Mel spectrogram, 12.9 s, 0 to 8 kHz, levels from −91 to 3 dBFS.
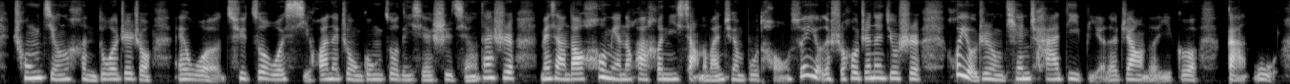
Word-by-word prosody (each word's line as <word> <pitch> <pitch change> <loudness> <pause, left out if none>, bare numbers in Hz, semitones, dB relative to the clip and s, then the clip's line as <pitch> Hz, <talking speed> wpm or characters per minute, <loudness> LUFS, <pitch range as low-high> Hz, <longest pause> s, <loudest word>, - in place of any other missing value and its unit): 憧 220 0 +3
憬 180 -5 -1
很 180 -5 -5
多 185 0 -1
这 200 +1 0
种， 155 -5 -1 0.2
哎， 175 - -2
我 165 +4 -2
去 205 -3 +1
做 210 +3 +3
我 170 0 -1
喜 185 - +5
欢 175 +2 +1
的 185 - +1
这 - - -8
种 165 -5 -3
工 175 +2 -4
作 180 -1 -4
的 155 - -7
一 - - -6
些 150 -2 -4
事 165 +1 -1
情， 140 -1 -1
但 235 0 +3
是 220 -3 +2 0.2
没 195 0 +2
想 185 -3 +3
到 185 0 +7
后 265 0 +2
面 180 -4 +1
的 175 - 0
话 180 -1 +2
和 185 - -2
你 180 0 0
想 185 - +3
的 - - -2
完 145 +4 0
全 170 -4 -3
不 165 +1 -8
同， 195 - -7
所 305 +11 0
以 - - +1
有 265 - +3
的 185 - -1
时 180 - -3
候 210 +3 0
真 215 +2 +1
的 220 -1 +3
就 210 0 -1
是， 190 -2 +1 0.3
会 345 - +3
有 260 - +5
这 195 - -1
种 170 -4 -1
天 195 +4 +2
差 180 -3 0
地 190 -1 -3
别 - - -12
的 160 - -5
这 180 - -2
样 170 -1 +3
的 80 - -7
一 80 - -6
个 - - -3 0.3
感 - - +4
悟。 - - -5
185 Hz, 305 characters per minute, -22 LUFS, 170-200 Hz, 0.3 s, 到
